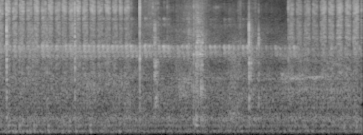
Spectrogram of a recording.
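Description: A pink pencil is rubbed over a thin paper colouring sheet lying on a table in continuous colouring strokes. It makes a steady, dry, scratchy rubbing with bright, hissy grain and a rapid pulse of short strokes that eases briefly before picking up again.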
